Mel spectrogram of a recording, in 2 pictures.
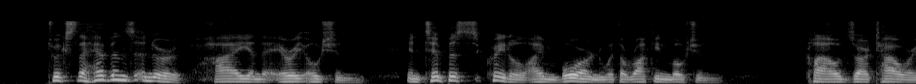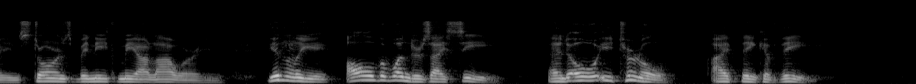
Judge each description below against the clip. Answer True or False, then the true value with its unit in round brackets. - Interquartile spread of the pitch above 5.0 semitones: True (5.6 semitones)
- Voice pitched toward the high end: False (130 Hz)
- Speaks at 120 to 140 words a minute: True (135 wpm)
